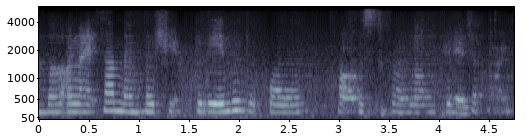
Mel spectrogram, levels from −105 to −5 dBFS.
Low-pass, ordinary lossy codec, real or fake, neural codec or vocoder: 5.4 kHz; none; fake; codec, 16 kHz, 0.5 kbps, X-Codec, HuBERT features, trained on general audio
